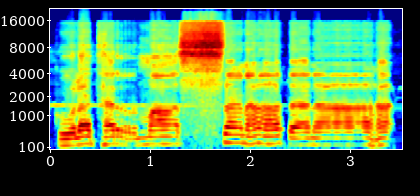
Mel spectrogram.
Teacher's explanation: ఒత్తుధ నొక్కి చెప్పాలి అంటే మనకి ఎక్కువ శ్వాస బయటికి వెళ్తుంది అందుకనే దాన్ని మహా ప్రాణాక్షరం అంటారు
